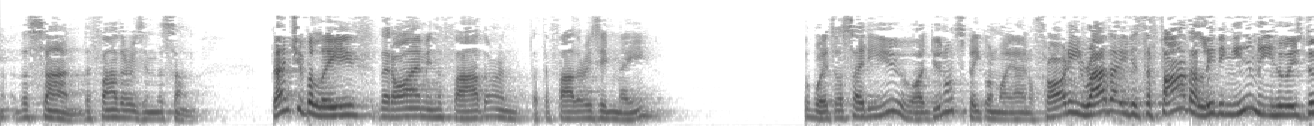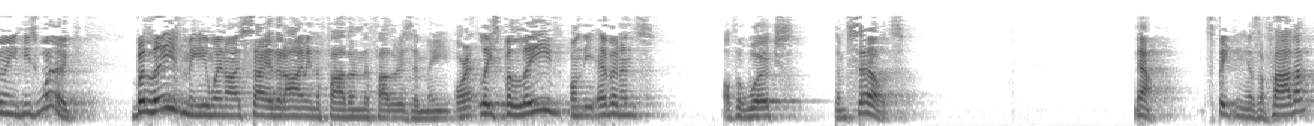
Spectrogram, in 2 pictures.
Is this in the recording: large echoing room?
yes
